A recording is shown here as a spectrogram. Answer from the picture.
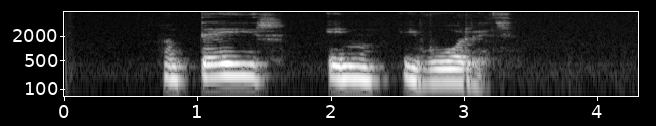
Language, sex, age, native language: Icelandic, female, 50-59, Icelandic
